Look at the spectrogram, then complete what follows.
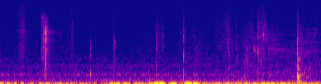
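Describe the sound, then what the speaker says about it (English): Oracle cards being shuffled and pulled by hand, a close series of crisp riffling flicks and soft papery slides at an uneven rhythm. "So I am just going to start pulling cards and see"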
